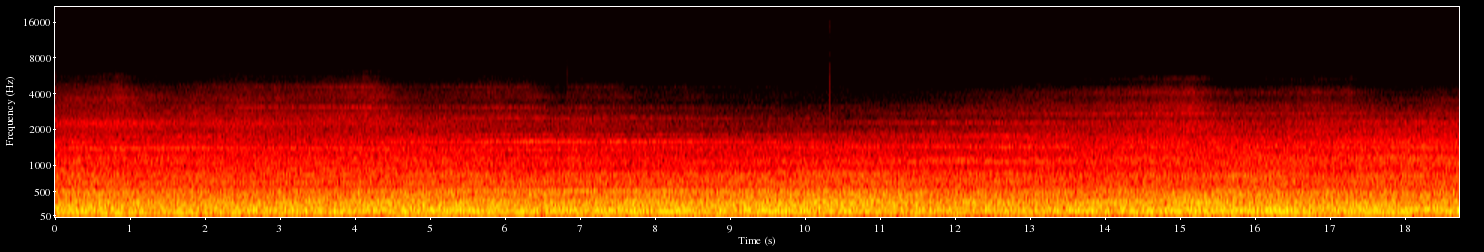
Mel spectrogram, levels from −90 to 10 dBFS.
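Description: From 6.82 s to 10.32 s the audio carries a doubled audio track: a second, full-band copy of the same material runs about a second behind the original, roughly 5 dB quieter. The copy has no decay or room colour, so it reads as a clean overlapping repeat rather than an echo, and it cuts in and out abruptly at both ends. The likely cause is the signal being captured twice, once through a slower path.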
